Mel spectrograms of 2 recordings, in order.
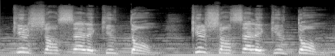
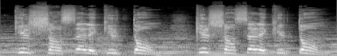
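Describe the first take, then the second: Both takes have the same delivery.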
